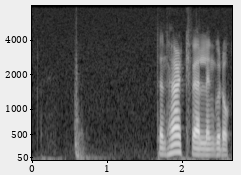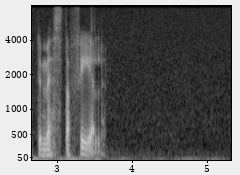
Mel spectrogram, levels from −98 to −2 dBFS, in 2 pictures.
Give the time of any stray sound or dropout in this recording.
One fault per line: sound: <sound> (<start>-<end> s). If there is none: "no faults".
sound: thud (0.6-1.1 s)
